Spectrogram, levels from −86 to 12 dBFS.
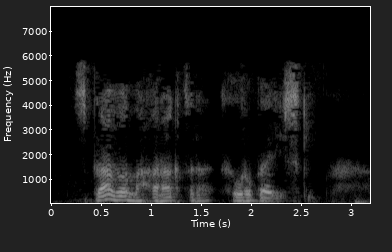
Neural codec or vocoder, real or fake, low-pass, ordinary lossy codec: codec, 16 kHz, 2 kbps, FunCodec, trained on Chinese and English, 25 frames a second; fake; 7.2 kHz; MP3, 24 kbps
